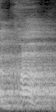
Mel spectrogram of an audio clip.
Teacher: घ में भी हवा आपको दिखाई देगी ज्यादा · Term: महाप्राण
